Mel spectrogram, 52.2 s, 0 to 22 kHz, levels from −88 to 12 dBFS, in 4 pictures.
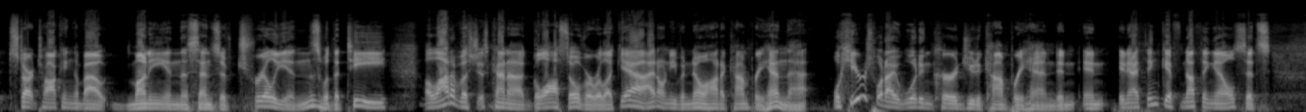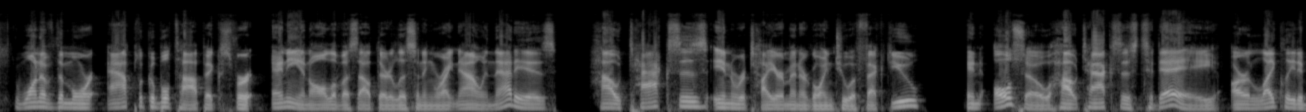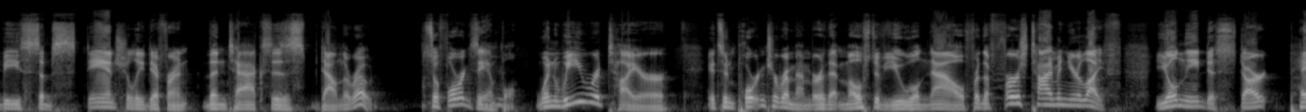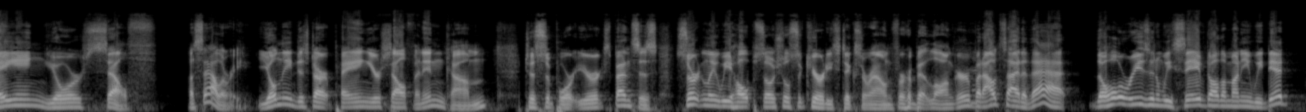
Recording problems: none

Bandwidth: 15.5 kHz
